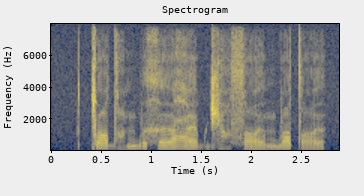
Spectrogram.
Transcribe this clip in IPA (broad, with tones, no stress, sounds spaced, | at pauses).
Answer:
ǀ o˦ dˤ ṳ˨ m b ə˦ x ɜː˦ ʕ æː˦ b d͡ʒ æ̤˧ sˤ ɜː˦˨ m b u˦ tˤ ɜ˨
